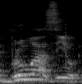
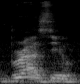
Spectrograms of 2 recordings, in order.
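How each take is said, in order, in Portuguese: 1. Uma vogal 'oo' completa vem depois do B. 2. O B vai direto para o R. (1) "Não é Bruazil" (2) "é Brasil"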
